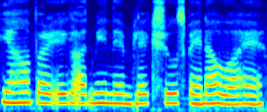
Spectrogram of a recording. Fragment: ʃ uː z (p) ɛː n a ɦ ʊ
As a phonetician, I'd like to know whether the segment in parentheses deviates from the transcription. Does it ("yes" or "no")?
no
